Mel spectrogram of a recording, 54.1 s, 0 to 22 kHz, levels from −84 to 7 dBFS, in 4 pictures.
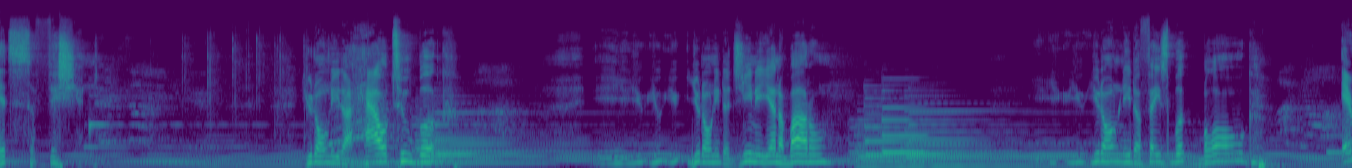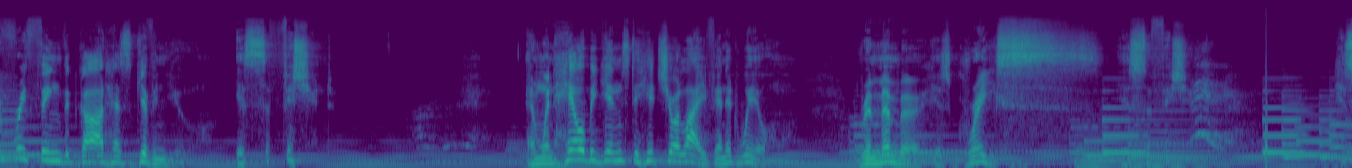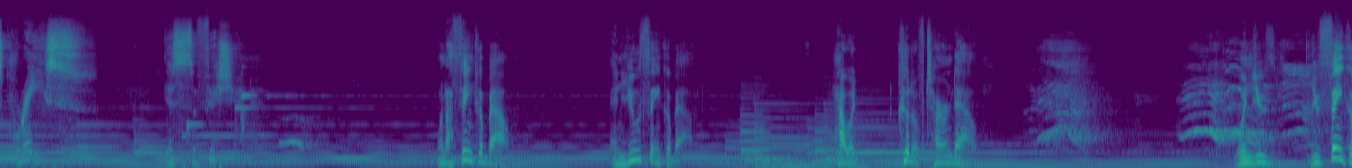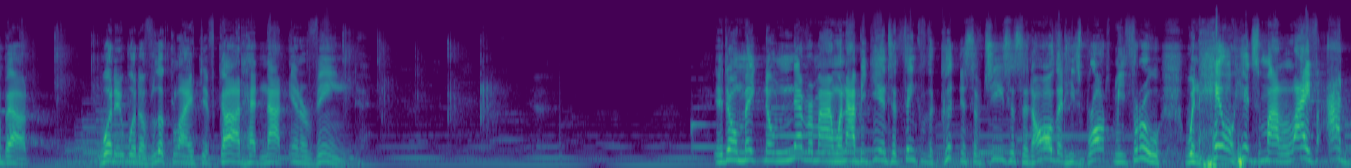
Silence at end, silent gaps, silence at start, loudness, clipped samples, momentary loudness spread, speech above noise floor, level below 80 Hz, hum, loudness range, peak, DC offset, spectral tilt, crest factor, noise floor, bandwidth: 0 s; none; 0 s; -31 LUFS; under 0.1%; 25 LU; 27 dB; -60 dBFS; none; 13 LU; -4 dBFS; under 0.1%; -3.5 dB/octave; 30 dB; -57 dBFS; 16.5 kHz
